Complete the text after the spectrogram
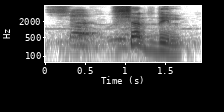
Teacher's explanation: را کو باریک پڑھیں گے کیونکہ را کے نیچے زیر ہے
